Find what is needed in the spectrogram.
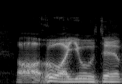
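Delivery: rough, condescending, talking-down put-on voice. Imitating Arnold Schwarzenegger talking down to Tim: Arnold Schwarzenegger impression, condescending. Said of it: "I can't even do it right".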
